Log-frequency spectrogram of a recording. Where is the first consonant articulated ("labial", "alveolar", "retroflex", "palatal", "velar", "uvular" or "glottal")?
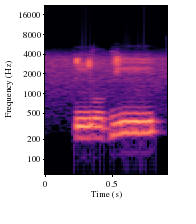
palatal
